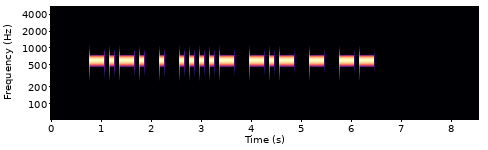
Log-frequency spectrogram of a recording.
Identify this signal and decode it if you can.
Morse code, heard as a keyed tone, about 12 wpm, 600 Hz. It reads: CE4KTM
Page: 2 ekstra ordmellemrum mellem kaldesignalerne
